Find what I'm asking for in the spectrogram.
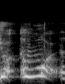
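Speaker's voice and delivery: sweet, cute little puppy-dog voice. Retelling how someone says something mean, puppy-dog voice. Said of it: "doing like a puppy dog voice".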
